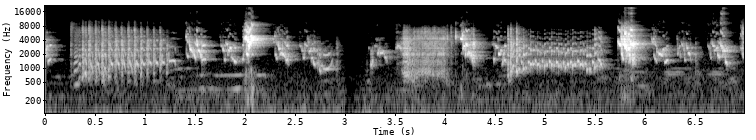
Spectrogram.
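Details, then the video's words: Budgerigar chattering naturally, unedited: long buzzy rattles alternating with harsh squawks and quick chirps. "Muhabbet Kuşu Doğal Sesi"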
